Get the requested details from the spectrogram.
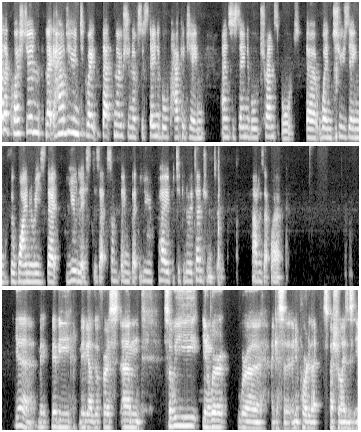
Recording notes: This is a recording from our Sustainable Wine Packaging online conference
